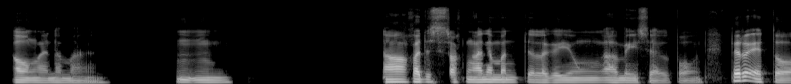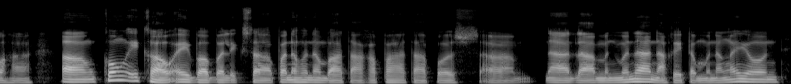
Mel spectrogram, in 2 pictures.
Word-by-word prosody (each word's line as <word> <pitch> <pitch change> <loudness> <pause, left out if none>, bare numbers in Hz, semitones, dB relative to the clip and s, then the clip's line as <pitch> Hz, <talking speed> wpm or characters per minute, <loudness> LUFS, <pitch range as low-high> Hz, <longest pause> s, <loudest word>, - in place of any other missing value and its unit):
Oo 105 -1 +5
nga 95 - -2
naman. 95 -1 -5 0.7
Mm. 100 0 -1 1.5
Nakaka-distract 115 -1 +4
nga 110 -1 +4
naman 110 -1 +2
talaga 105 -2 -1
yung, 100 0 0
ah, 100 0 +1
may 100 -1 0
cellphone. 85 -1 -6 0.2
Pero 170 +2 +7
eto 105 - +3
ha, 90 +1 -9 0.2
um, 115 -1 +3
kung 195 0 +1
ikaw 105 -13 +2
ay 115 -2 +2
babalik 100 -1 -1
sa 100 -2 -2
panahon 105 +1 -1
na 100 - -1
bata 90 -1 -2
ka 95 +2 -7
pa, 95 -1 -4
tapos, 90 +1 -7
um, 85 +8 -7 0.2
nalaman 95 0 -1
mo 105 - -1
na, 125 +2 +3
nakita 90 -3 -3
mo 90 0 -4
na 95 - -3
ngayon, 115 -3 -1
100 Hz, 135 wpm, -23 LUFS, 95-110 Hz, 1.5 s, Pero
